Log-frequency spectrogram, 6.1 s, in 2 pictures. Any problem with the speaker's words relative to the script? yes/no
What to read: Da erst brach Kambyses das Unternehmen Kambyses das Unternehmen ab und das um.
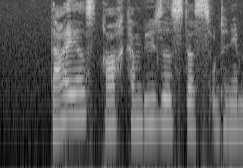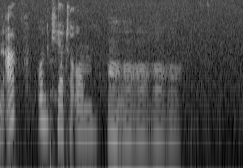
yes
